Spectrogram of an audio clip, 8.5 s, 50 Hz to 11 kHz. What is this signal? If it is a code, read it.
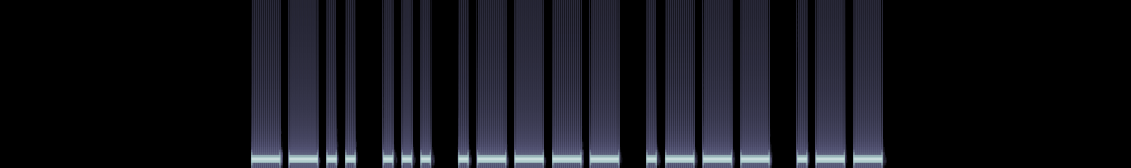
Morse code, heard as a keyed tone, about 17 wpm, 700 Hz. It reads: ZS1JW
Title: DXCC-100 Call Signs - 5 Characters - Repeated 3x - 17wpm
